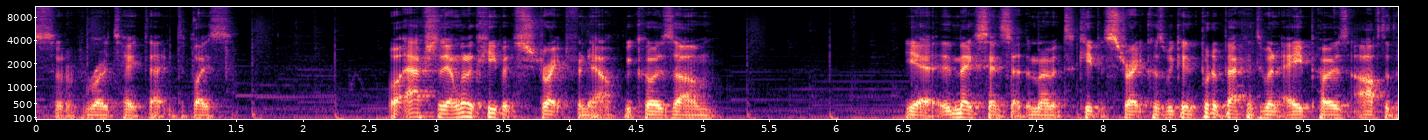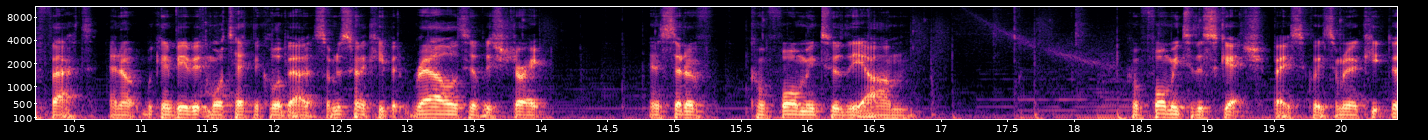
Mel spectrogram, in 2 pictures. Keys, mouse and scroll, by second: 1.2 ctrl+z, 2.0-2.9 scroll down 4, 2.9 scroll up 4, 3.4-4.3 scroll down 1, 4.4-4.8 scroll down 2, 4.8 middle click, 7.1 KP_1, 8.8-9.6 scroll up 1, 9.6 alt+right click, 9.6 scroll up 1, 11.1 alt+shift+right click, 11.9 r, 12.8 g, 14.2 r, 15.1 g, 16.3 r, 16.9 g, 17.9 r, 19.1 g.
